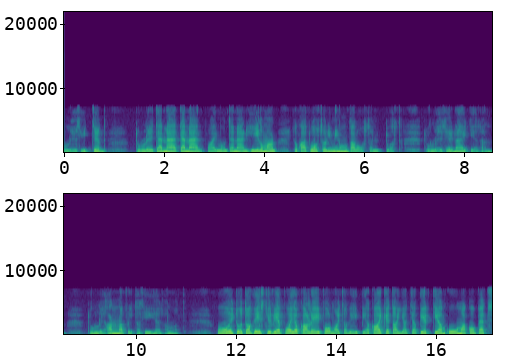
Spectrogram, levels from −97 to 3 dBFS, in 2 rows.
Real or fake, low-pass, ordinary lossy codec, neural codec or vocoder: real; 7.2 kHz; none; none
